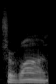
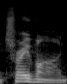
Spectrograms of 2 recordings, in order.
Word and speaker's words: Travon: kind of side so my name is actually pronounced Travon but like growing up so many people jacked it up yes so they would say Trayvon Trevon TR like just whole bunch of Renditions like totally wrong and like growing up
